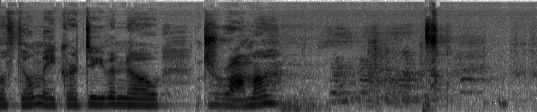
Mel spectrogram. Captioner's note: Risas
